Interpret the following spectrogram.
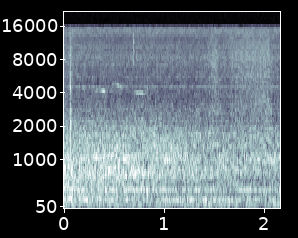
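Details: Honey bees during a swarm inspection, with the colony dusted with powdered sugar against varroa mites: a steady, dense droning hum with layered low tones, unbroken throughout.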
